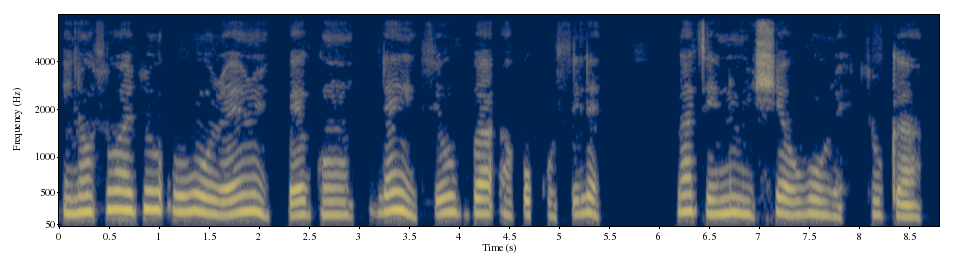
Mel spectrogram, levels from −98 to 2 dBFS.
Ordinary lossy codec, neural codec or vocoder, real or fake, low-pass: none; none; real; 7.2 kHz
